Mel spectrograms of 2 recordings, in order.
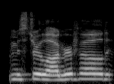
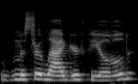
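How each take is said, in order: First: The name ends with a short 'feld' sound. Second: The name ends with a long 'field' sound. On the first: The speaker calls it right. "There is no field" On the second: The speaker calls it wrong. "as I was repeatedly calling you"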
